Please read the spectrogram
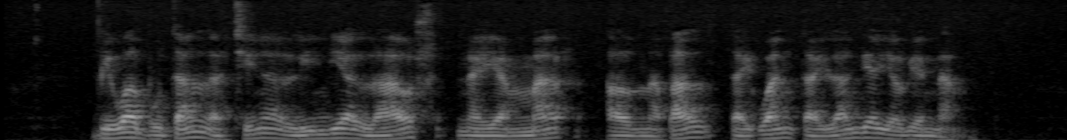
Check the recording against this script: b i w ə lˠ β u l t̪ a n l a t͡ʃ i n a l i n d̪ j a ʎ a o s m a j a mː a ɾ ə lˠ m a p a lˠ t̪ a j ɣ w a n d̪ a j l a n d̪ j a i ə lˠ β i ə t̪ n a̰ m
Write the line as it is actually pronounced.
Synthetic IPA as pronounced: b i w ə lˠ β u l t̪ a n l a t͡ʃ i n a l i n d̪ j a l a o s n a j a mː a ɾ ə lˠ n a p a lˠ t̪ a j ɣ w a n t̪ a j l a n d̪ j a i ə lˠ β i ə t̪ n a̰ m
